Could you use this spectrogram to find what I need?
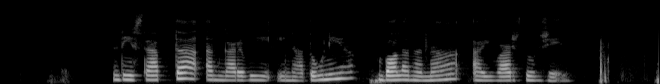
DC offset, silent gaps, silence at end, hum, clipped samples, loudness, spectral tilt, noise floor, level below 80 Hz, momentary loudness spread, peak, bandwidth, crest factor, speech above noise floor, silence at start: under 0.1%; none; 0 s; none; under 0.1%; -26 LUFS; -8 dB/octave; -65 dBFS; -64 dBFS; 15 LU; -6 dBFS; 9.8 kHz; 22 dB; 39 dB; 1.15 s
